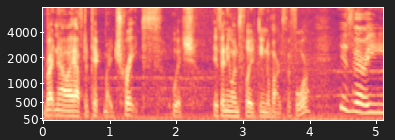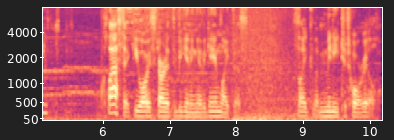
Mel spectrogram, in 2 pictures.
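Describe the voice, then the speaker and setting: A man's voice: medium pitch, sing-song, moderate pace, a little mellow, slight background noise. A man hosting a let's play, talking casually over a video game as he plays. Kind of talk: casual gameplay commentary.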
